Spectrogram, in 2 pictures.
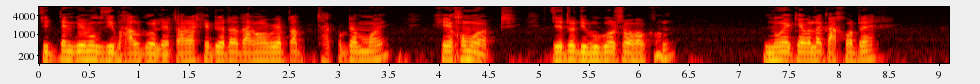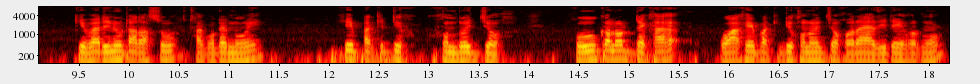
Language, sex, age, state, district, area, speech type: Assamese, male, 45-60, Assam, Jorhat, urban, spontaneous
